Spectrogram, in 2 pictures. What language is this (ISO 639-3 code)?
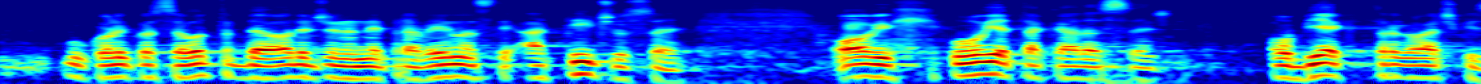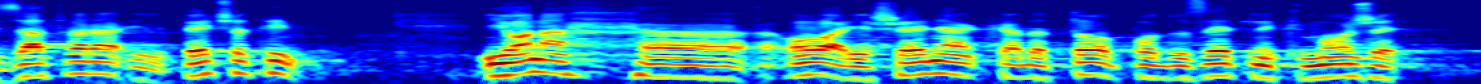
hrv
